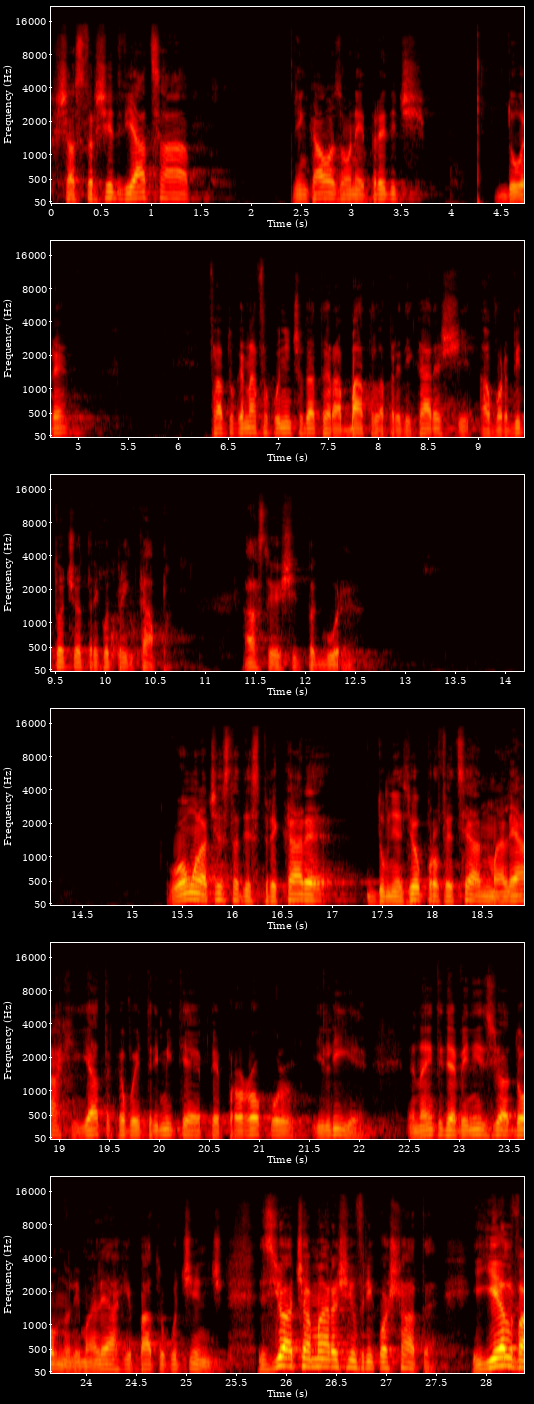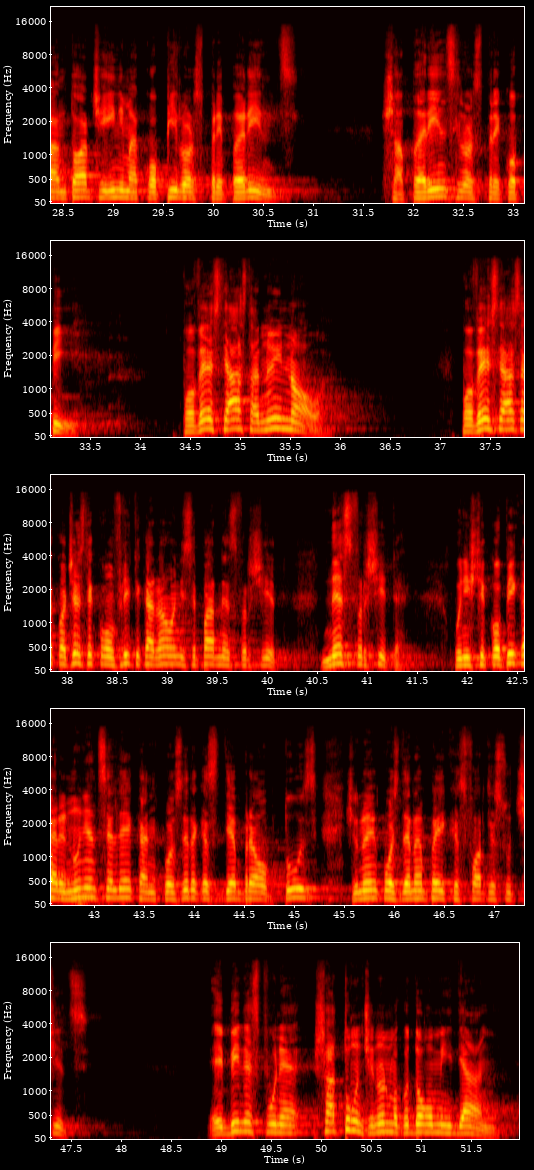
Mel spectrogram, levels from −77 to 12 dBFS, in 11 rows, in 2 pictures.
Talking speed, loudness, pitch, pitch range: 145 wpm, -24 LUFS, 120 Hz, 100-155 Hz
